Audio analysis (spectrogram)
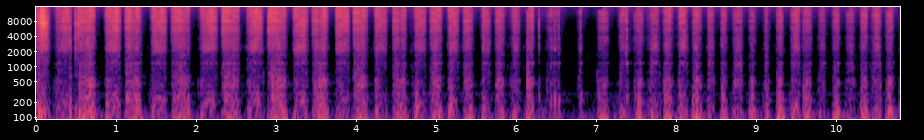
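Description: A pink wooden colored pencil tip is filed by hand across a ribbed steel file, leaving pink pigment powder spread on the file. The clip is a steady run of quick, dry rasping strokes with a low, gritty scrape under a brighter hiss, each stroke short and separated by brief gaps, with a slight pause near the middle.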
